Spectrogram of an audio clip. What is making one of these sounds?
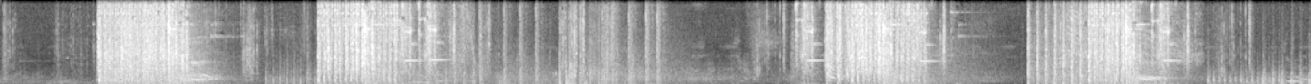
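Rapid gunfire bursts out loudly in repeated volleys.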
